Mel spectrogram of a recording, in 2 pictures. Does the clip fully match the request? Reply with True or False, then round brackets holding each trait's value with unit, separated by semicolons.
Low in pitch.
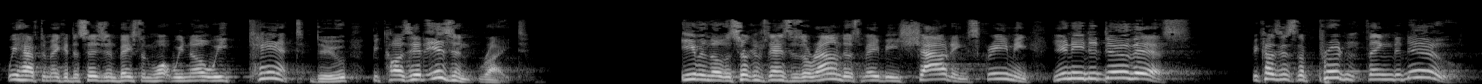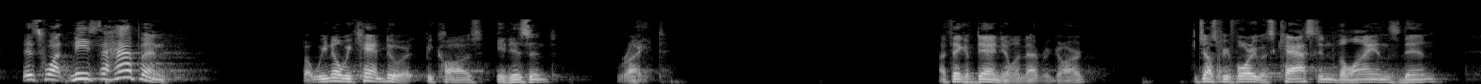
False (175 Hz)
